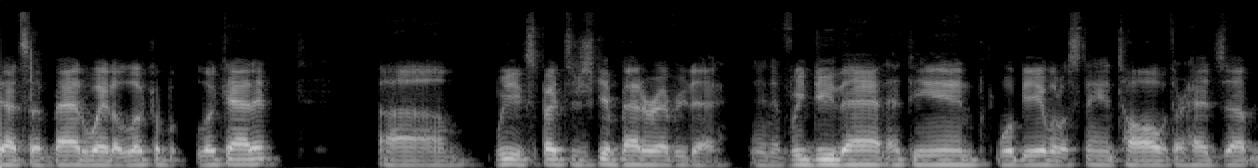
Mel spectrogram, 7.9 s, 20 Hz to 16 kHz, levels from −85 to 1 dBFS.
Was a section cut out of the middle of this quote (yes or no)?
no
